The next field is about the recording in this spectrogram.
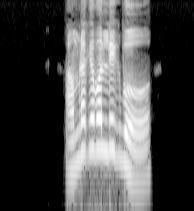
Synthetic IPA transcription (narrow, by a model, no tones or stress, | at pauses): amɾakebolːik̚ʰbo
